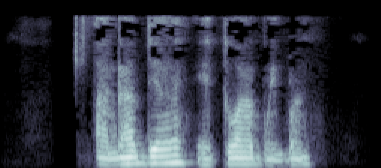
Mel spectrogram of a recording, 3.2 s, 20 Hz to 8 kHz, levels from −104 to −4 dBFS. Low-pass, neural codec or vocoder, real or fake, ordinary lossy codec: 7.2 kHz; codec, 16 kHz, 1.1 kbps, Voila-Tokenizer; fake; MP3, 24 kbps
